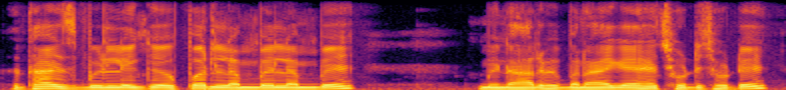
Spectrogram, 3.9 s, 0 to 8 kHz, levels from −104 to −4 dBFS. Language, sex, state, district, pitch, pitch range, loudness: Hindi, male, Jharkhand, Ranchi, 140 Hz, 135-150 Hz, -13 LUFS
